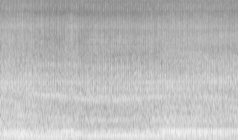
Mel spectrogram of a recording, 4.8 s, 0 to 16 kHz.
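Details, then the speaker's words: Yanmar YM1802 single-axle-drive Japanese mini tractor with rotary tiller, small diesel: a steady, even idle beat with no knocks or misses. Normal idle. "трактор работает ровно и будет работать еще очень долго очень ровно и очень надежно потому что это японская техника"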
